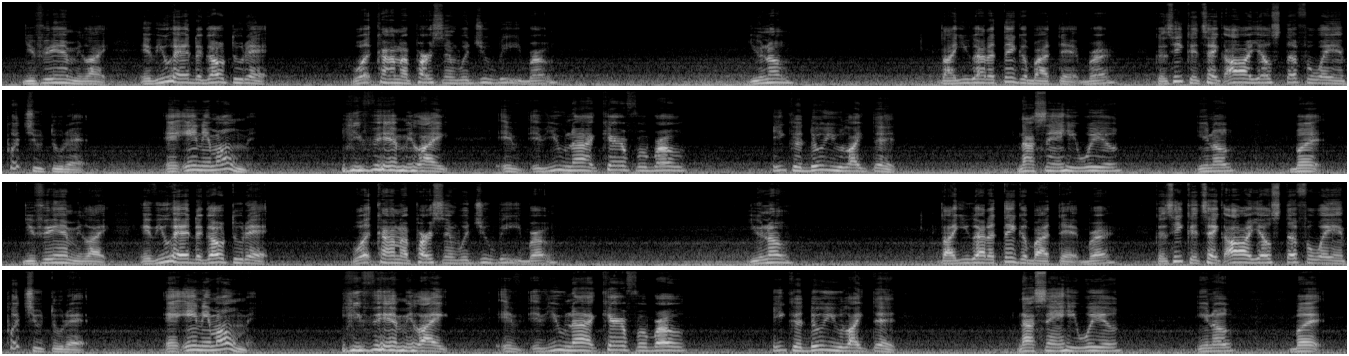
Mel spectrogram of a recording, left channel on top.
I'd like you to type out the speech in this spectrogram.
You feel me? Like, if you had to go through that, what kind of person would you be, bro? You know? Like, you gotta think about that, bro. Because he could take all your stuff away and put you through that at any moment. You feel me? Like, if you not careful, bro, he could do you like that. Not saying he will, you know, but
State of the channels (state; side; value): normal; both; correlation 0.66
